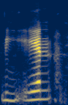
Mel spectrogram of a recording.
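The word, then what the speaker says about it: 您: Yang ini ada bacanya. Ni. Yang ini adalah Niin.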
